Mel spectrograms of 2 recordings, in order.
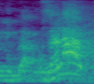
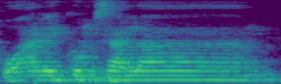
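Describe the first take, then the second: First: It is said curtly and harshly. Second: It is said softly and gently.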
